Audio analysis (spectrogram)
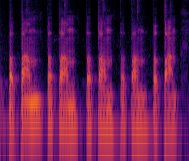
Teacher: Så det siger babam, babam, babam, babam, babam. Det er fem øh, gange en tryksvag og en trykstærk stavelse. · Term: jambisk pentameter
